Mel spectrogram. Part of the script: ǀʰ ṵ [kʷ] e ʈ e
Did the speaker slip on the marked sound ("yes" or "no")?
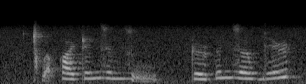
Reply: yes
